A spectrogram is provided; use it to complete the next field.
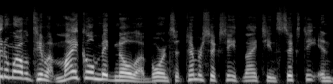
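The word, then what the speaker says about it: Mignola: Mike Manola, the G might be silent. His last name is spelled like filet minan. Uh m i g n o l a. Mike Magnolola. I'll just say Magnola and Mola. I think it's Magnola.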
